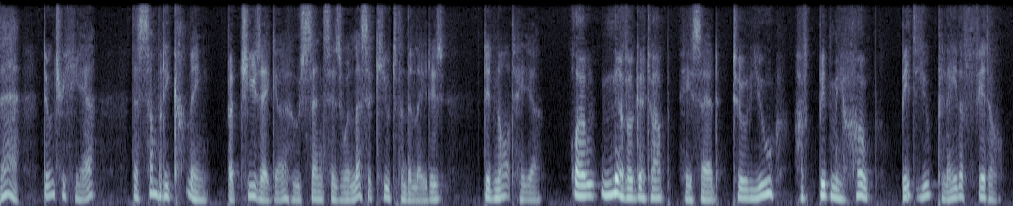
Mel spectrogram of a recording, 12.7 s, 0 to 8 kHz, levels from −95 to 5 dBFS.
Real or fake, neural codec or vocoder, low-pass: fake; codec, 16 kHz, 1.1 kbps, Voila-Tokenizer; 7.2 kHz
